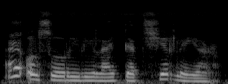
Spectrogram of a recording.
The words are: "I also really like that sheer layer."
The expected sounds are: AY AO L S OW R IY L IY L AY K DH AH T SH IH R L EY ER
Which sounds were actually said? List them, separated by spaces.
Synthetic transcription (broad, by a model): AY AO L S OW R IY L IY L AY K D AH T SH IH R L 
